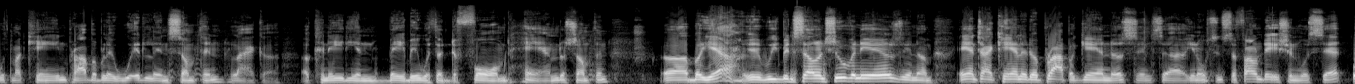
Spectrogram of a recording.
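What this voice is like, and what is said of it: Thick put-on Maine accent. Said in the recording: “this Maine accent's pretty thick, so sometimes it blankets the subtleties”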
